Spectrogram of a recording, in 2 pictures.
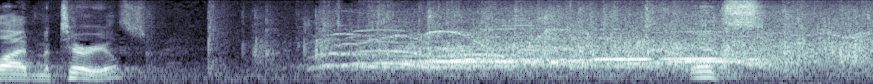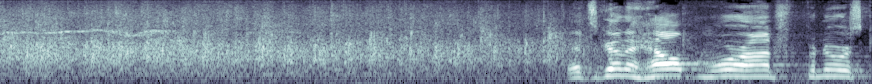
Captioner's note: applause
